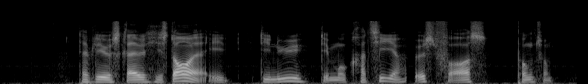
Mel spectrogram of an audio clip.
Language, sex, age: Danish, male, 27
